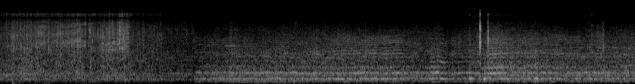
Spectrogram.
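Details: Honey bees buzzing around an apiary during a hive inspection, a dense steady hum with shifting tones, a brief sharp click near the end.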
